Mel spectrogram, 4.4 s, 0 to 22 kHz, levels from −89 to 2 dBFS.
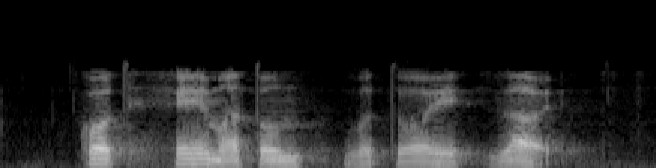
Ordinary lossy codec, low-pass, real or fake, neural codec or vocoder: AAC, 16 kbps; 7.2 kHz; fake; codec, 16 kHz, 0.7 kbps, FocalCodec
